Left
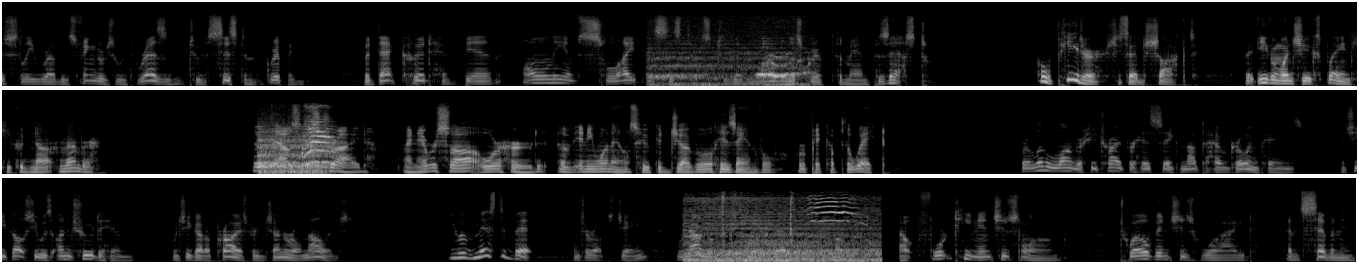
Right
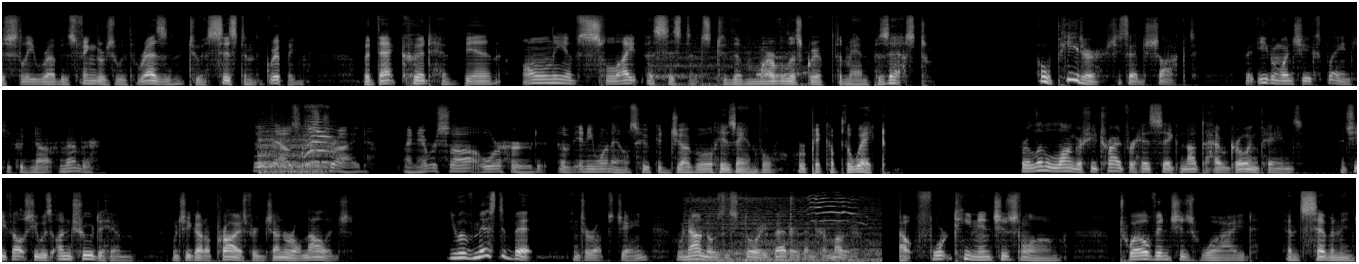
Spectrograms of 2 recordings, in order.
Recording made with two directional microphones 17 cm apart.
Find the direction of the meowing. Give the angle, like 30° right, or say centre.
40° left.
